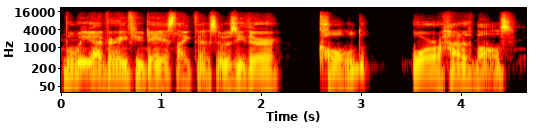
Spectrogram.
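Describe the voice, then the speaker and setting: Man, livestream host, gravelly creaky voice, mid-range pitch, casual rambling chat, exclamatory, faint music behind. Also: normal speed, dry recording. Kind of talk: casual livestream chat, crafting and reading out viewer chat.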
